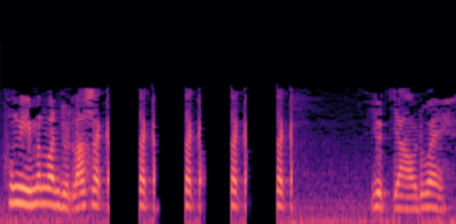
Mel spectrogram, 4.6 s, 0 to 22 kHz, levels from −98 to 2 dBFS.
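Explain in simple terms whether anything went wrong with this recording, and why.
The speech sounds dull and muffled from start to finish, with nothing above about 5.1 kHz and a smeared, fizzy edge on hissing sounds. That is heavy AAC compression damage, likely from squeezing the audio into very little data so high detail gets thrown away.

Between 1.09 and 2.92 s there is a stutter with silent gaps. The same 0.15 s scrap of speech plays four times, each followed by about 0.31 s of dead silence, repeating every 0.46 s. The likely cause is playback stalling and replaying its last fragment, so the speech meant for that stretch is lost.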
